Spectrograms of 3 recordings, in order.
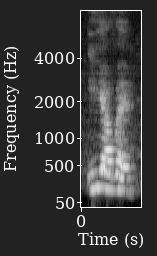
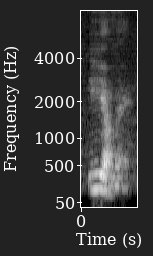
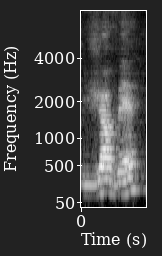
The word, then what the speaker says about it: Iavé: Se a gente for voltar para o hebraico, a pronúncia é Iavé. Iavé. Aí os testemunhos de Jeová, eles vão falar que é Jeová. Mas tem várias traduções aceitáveis. Javé, Iavé, né?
